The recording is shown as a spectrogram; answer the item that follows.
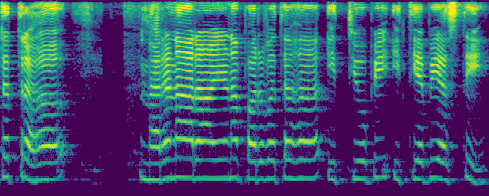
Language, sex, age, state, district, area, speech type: Sanskrit, female, 30-45, Telangana, Ranga Reddy, urban, spontaneous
